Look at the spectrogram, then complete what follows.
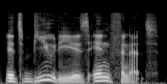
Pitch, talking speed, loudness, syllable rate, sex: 130 Hz, 145 wpm, -17 LUFS, 5.3 syllables/s, male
